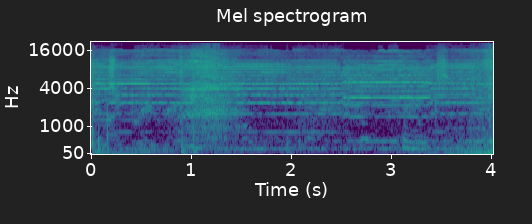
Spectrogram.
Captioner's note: sighs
